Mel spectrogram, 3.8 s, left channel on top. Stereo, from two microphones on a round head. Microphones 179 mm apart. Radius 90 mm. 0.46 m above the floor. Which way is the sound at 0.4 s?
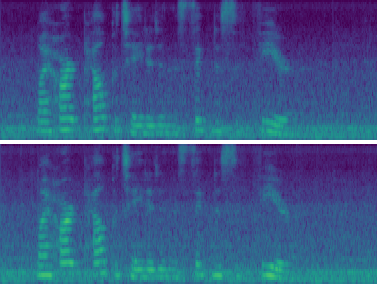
25° left (ahead or behind).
